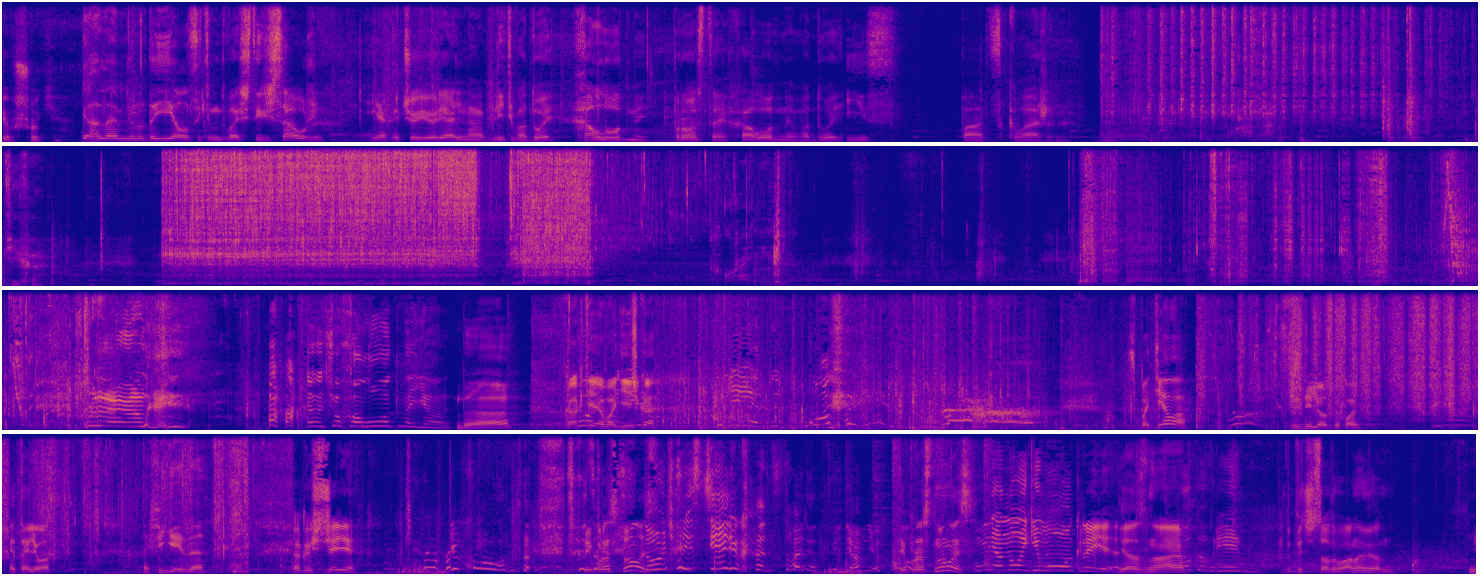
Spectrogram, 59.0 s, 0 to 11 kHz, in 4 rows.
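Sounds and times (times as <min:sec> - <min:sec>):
phone rubbing on fabric: 0:42.2 - 0:45.1.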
